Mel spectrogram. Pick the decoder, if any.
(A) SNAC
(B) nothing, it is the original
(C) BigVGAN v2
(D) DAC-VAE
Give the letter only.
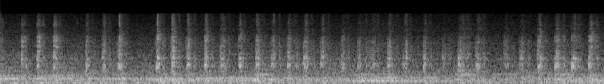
C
